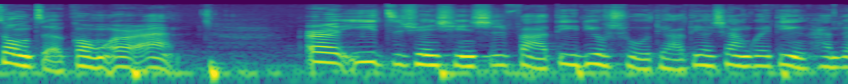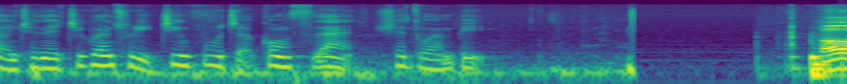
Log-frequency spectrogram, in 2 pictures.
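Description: A woman speaks steadily into a microphone.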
